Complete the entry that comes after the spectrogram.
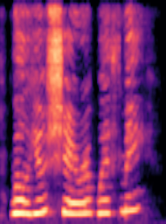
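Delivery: very high, loud sweet ask; high coaxing diva question; Piggy asking. A narrator's reading. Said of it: "Piggy asked Fozzie".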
